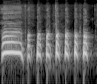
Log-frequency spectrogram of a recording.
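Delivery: high, rapid bock-bock clucking; hen clucking. Pretend.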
